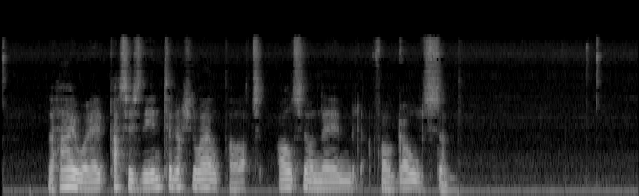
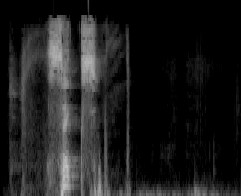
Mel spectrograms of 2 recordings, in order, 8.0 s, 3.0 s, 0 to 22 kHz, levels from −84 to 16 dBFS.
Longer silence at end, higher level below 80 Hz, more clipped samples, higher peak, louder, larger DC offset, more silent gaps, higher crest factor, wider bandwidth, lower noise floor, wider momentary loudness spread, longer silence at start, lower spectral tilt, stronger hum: second, 0.5 s vs 1.75 s; second, -52 dBFS vs -38 dBFS; neither; second, -4 dBFS vs 0 dBFS; second, -23 LUFS vs -12 LUFS; neither; neither; about the same, 20 dB vs 20 dB; second, 11.5 kHz vs 16 kHz; second, -51 dBFS vs -55 dBFS; first, 16 LU vs 6 LU; second, 0.05 s vs 0.6 s; first, -6.5 dB/octave vs -1.5 dB/octave; neither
